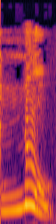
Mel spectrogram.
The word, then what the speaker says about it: GNU: and the answer was new or new. And it's pronounced just like the word new or new and spelled G-N-U.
